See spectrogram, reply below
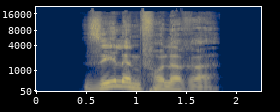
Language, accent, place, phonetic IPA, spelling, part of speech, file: German, Germany, Berlin, [ˈzeːlənfɔləʁə], seelenvollere, adjective, De-seelenvollere.ogg
- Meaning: inflection of seelenvoll: 1. strong/mixed nominative/accusative feminine singular comparative degree 2. strong nominative/accusative plural comparative degree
